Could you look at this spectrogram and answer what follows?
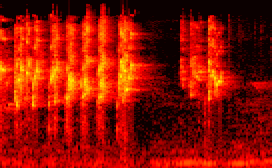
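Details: In the morning, green, yellow and lutino lovebirds give a fast run of about eight high, scratchy chirps, a pause with low hum, then a few fainter chirps.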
